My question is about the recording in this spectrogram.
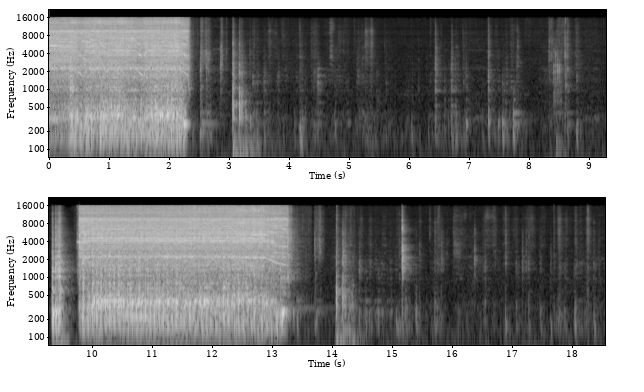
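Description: Power drill turning a step bit through the thin metal lid of a paint can, boring a hole. It runs until about two seconds in, stops, then after a brief blip runs again from about ten to thirteen seconds, with faint clicks and handling between the two runs.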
